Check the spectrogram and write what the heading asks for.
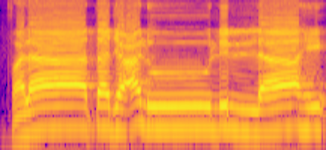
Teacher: للہ میں اللہ کا لام باریک ہوگا۔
